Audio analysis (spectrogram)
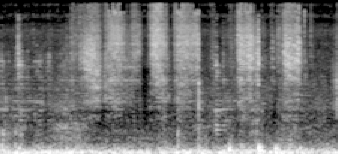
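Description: An adhesive strip is peeled and pressed onto a locker wall, heard as a steady close rubbing and rasping with soft sticky tearing bursts throughout.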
